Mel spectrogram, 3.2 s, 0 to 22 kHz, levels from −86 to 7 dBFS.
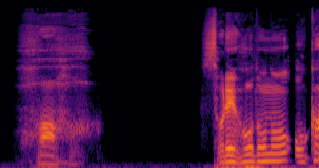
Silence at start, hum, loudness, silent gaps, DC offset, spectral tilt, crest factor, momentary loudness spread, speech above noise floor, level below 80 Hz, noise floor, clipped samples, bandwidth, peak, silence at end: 0.2 s; none; -23 LUFS; none; under 0.1%; -3.5 dB/octave; 22 dB; 19 LU; 45 dB; -46 dBFS; -68 dBFS; under 0.1%; 18 kHz; -4 dBFS; 0 s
